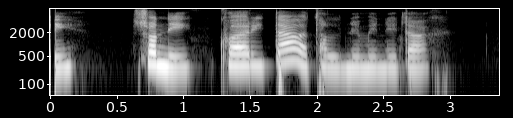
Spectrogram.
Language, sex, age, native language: Icelandic, female, 12, Icelandic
